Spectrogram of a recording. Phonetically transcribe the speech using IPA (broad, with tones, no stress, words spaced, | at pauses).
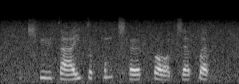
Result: t͡sʰyː˧t̪aː˨˥jt̪ʊ˨˥k̚ɐ˥m t͡sʰœː˨˥k̚t̪ɔː˨˩ t͡sɐ˨˥p̚ɐ˨p̚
